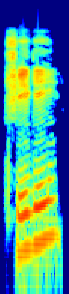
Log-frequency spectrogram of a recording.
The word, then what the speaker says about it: Chigi: This fire started 201 days after the Pope's birthday, whose name was Fabio Chigi, that's how you pronounce it, a name equating to 201 as well.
